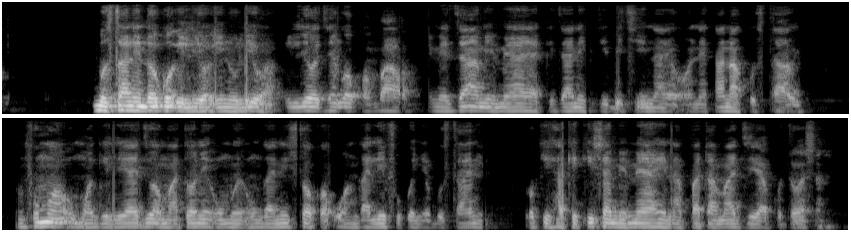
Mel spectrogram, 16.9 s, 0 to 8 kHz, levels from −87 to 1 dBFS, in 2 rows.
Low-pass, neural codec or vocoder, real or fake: 7.2 kHz; vocoder, 44.1 kHz, 128 mel bands, Pupu-Vocoder; fake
